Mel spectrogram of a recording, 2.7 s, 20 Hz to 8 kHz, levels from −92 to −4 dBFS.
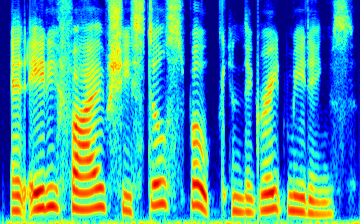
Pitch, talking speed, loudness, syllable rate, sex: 210 Hz, 220 wpm, -18 LUFS, 5.5 syllables/s, female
